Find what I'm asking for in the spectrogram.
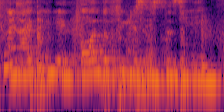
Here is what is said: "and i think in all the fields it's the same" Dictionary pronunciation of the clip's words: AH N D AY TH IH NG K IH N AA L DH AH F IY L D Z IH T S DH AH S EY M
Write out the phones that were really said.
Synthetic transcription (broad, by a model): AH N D AY T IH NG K IH N AA L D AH F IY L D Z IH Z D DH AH S EY M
